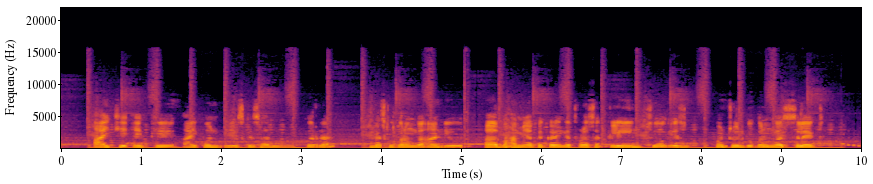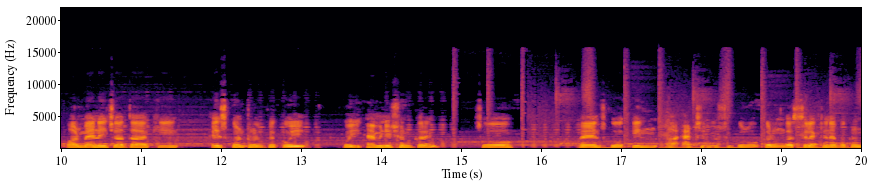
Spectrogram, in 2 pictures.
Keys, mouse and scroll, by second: 3.3 z, 4.8 click, 5.6 click, 13.4 click, 17.6 right click.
